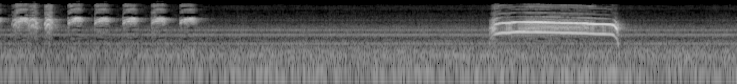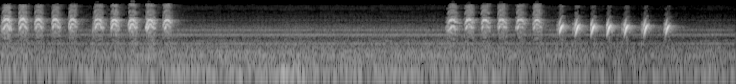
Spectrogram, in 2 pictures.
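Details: Grey-bellied bulbul (cucak ranting) giving a fighting song ('suara tarung') with rich fill, used as a training recording for contest birds: bursts of rapid, high buzzy-chattering notes, one rising-falling whistled sweep, then a quick repeated trill, with a steady faint background hum.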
